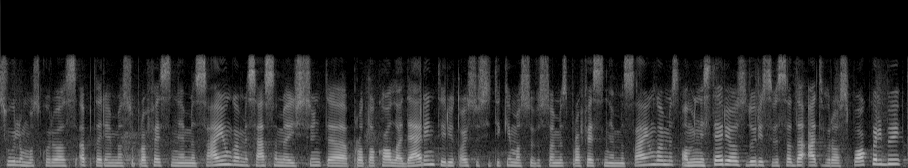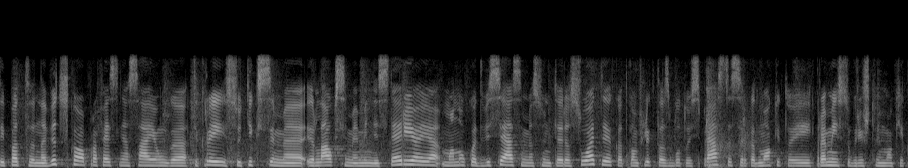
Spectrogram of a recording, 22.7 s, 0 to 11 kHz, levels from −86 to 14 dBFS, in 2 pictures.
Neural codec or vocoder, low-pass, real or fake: none; 7.2 kHz; real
